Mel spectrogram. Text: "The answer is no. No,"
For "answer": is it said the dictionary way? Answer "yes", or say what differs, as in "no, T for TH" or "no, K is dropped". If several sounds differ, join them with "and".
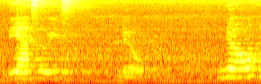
no, N is dropped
